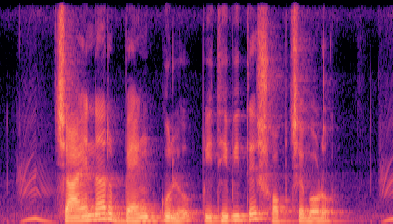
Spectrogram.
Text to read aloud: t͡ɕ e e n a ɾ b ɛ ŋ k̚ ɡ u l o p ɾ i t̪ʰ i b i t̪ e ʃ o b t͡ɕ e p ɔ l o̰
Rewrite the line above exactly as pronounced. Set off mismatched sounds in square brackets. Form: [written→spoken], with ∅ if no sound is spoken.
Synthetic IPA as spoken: t͡ɕ [e→a] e n a ɾ b ɛ ŋ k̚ ɡ u l o p ɾ i t̪ʰ i b i t̪ e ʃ [o→ɔ] b t͡ɕ e [p→b] ɔ [l→ɽ] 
